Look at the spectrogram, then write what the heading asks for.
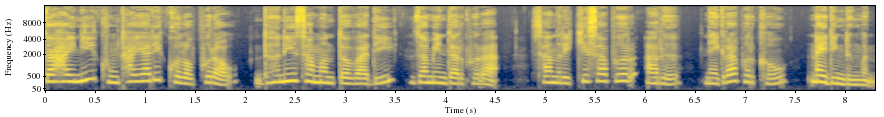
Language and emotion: Bodo, neutral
